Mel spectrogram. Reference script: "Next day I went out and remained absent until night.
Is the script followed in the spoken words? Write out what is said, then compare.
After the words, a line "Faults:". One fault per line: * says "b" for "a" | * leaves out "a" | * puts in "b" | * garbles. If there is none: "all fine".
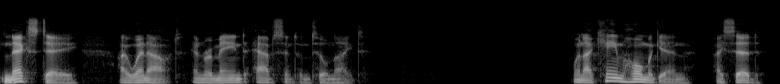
"Next day I went out and remained absent until night. When I came home again I said
Faults:
* puts in "When I came home again I said"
